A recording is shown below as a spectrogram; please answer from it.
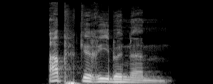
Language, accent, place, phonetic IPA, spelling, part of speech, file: German, Germany, Berlin, [ˈapɡəˌʁiːbənəm], abgeriebenem, adjective, De-abgeriebenem.ogg
- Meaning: strong dative masculine/neuter singular of abgerieben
